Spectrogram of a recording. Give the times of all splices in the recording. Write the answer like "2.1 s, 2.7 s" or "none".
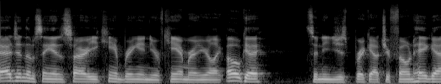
1.6 s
